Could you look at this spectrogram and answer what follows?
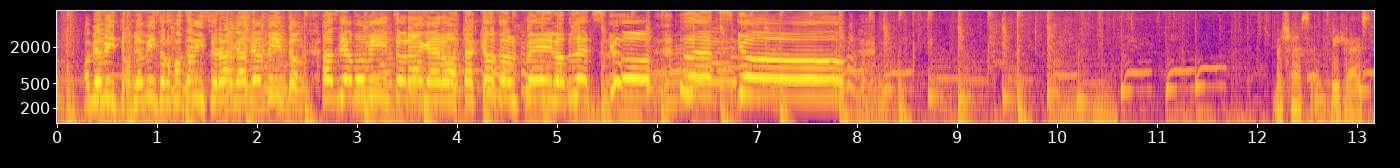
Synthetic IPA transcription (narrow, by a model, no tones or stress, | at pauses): abjamvint̪oabːjamovint̪̬olofat̪ːamit͡ʃːeɾeɾaːɡaːbjamvint̪oabːjaːmovint̪oɾaːɡaɛːɾoat̪ːakːaːt̪oalpelod̪lɛt̪sɡolɛt̪sɡo | mat͡ʃɛsikɾɛ̰s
